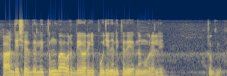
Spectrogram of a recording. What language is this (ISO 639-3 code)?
kan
